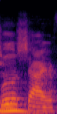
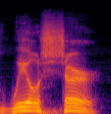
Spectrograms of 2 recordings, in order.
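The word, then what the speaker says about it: Wilshire: The word will is pronounced Wilshshire is often heard in the context of Wilshshire Boulevard in Los Angeles which is pronounced with the emphasis on the first syllable.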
